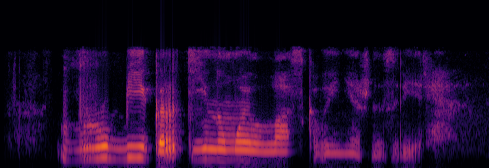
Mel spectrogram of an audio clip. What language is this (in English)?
Russian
